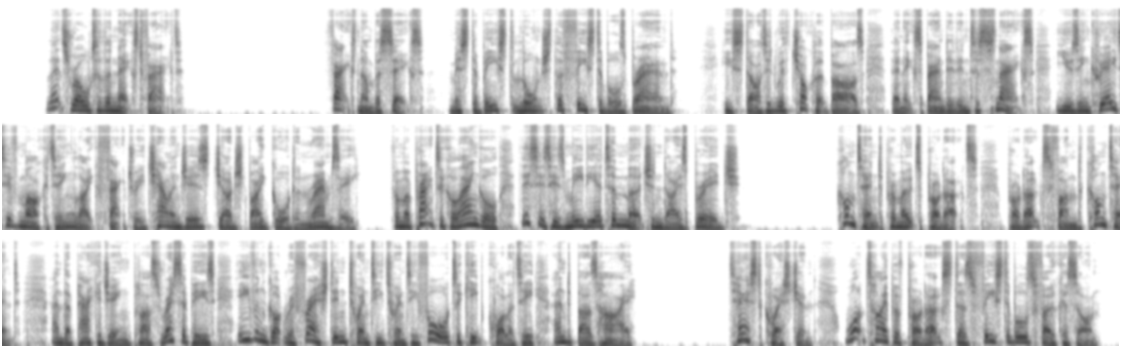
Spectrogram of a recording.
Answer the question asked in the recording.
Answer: Correct answer. Chocolate and snacks.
